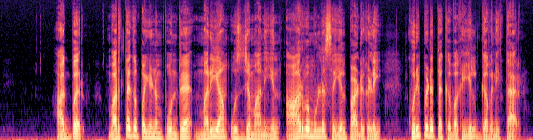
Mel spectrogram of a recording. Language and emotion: Tamil, neutral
